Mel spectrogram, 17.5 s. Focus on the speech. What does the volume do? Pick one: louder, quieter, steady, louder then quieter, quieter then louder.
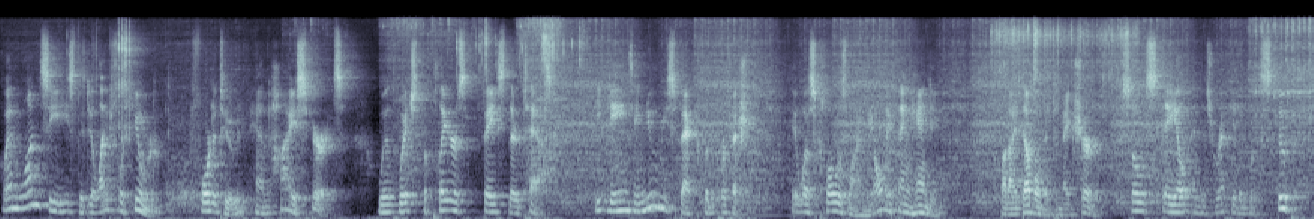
steady.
